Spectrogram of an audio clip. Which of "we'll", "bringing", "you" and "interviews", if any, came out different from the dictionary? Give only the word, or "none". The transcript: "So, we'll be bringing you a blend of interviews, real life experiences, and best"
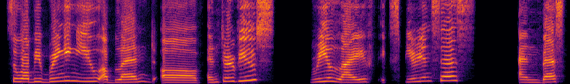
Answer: interviews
